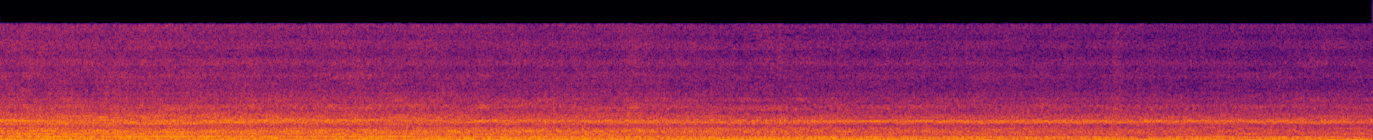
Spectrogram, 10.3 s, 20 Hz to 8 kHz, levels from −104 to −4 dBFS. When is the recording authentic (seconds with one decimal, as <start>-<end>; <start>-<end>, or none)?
5.5-6.1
